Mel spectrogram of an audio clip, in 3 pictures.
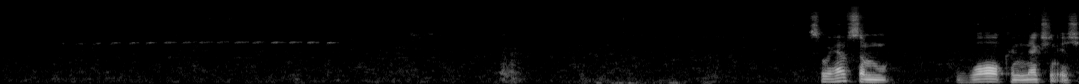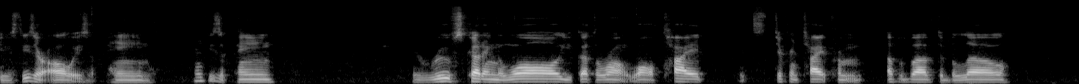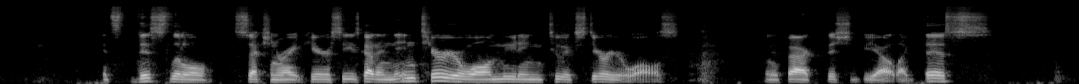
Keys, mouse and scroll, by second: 10.1 click, 11.1 space, 11.6 click, 17.0 click, 23.2 click, 24.8 click, 27.2 click, 28.7 click.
